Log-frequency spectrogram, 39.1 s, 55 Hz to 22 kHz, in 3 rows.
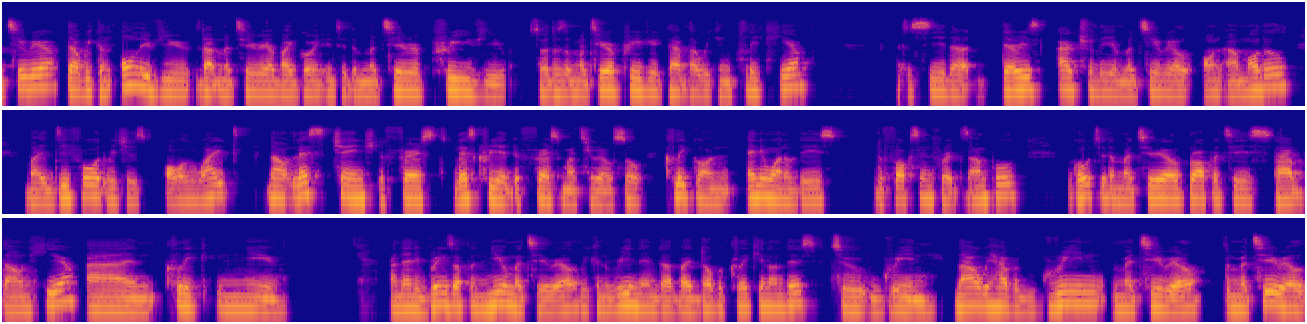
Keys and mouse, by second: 21.4 click, 21.6-23.7 middle drag, 24.1 click, 28.6-39.0 drag, 35.4 e.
